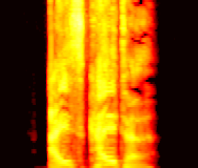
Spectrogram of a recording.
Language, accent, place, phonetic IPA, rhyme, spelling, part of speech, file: German, Germany, Berlin, [ˈaɪ̯sˈkaltə], -altə, eiskalte, adjective, De-eiskalte.ogg
- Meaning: inflection of eiskalt: 1. strong/mixed nominative/accusative feminine singular 2. strong nominative/accusative plural 3. weak nominative all-gender singular 4. weak accusative feminine/neuter singular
